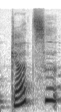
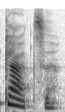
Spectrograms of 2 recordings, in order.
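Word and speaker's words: Katze: un garçon on dit Z car le mot Cats en allemand le chat est féminin cat le chat K a T Z e di Cats le mot Hund le chien est masculin der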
